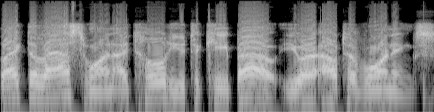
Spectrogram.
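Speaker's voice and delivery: shouted, yelled mechanical robot voice. A game master voices a murder bot warning the players, in a yelling robotic voice. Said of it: "yelled out in a robotic voice".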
